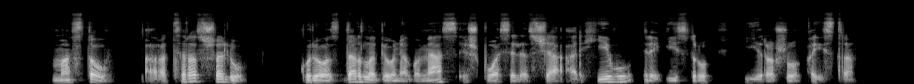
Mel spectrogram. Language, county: Lithuanian, Panevėžys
